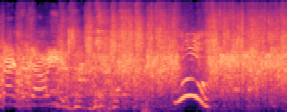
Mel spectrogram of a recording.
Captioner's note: applause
